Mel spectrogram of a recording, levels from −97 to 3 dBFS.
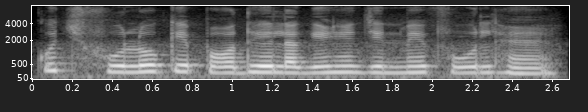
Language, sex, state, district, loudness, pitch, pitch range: Hindi, female, Uttar Pradesh, Lucknow, -16 LUFS, 210 Hz, 200-220 Hz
